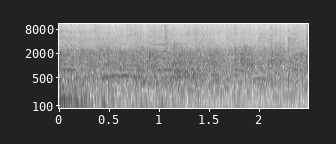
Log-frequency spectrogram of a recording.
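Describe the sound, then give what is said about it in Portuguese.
An audience in Brazil applauding in the name of Jesus, a dense, sustained wash of many hands clapping at once at an even loudness throughout. “Vem para frente, todos que ergueram as mãos e vamos aplaudir mais ao nome de Jesus.”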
